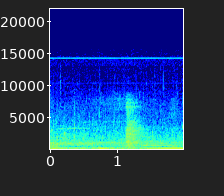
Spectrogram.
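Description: Faint opening of a played-back live concert recording: an even hiss of hall ambience, with a few soft held musical notes coming in after about a second.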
